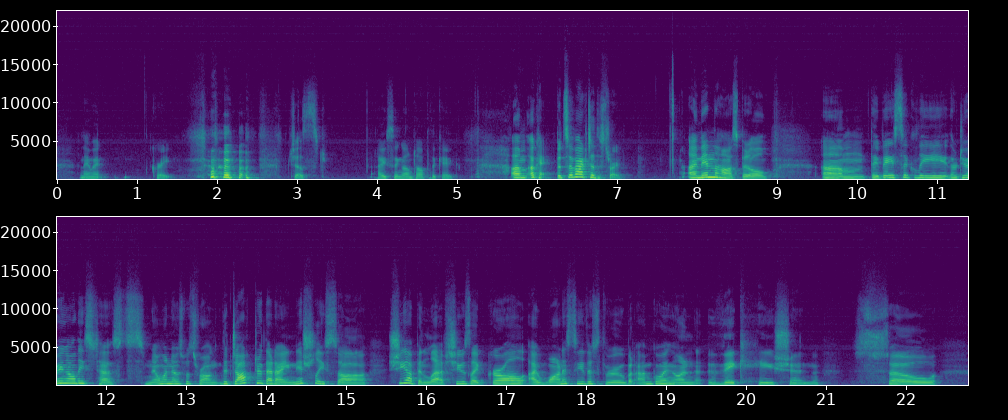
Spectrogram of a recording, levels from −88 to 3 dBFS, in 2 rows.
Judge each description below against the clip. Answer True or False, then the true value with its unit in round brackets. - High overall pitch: True (215 Hz)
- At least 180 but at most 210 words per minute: False (165 wpm)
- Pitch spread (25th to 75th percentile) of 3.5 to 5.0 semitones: False (5.4 semitones)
